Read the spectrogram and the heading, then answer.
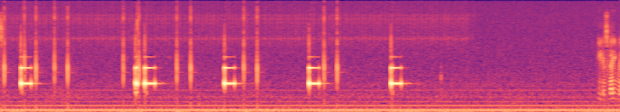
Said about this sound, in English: There, when you get that high beep, you're at the bottom of the slowest setting.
